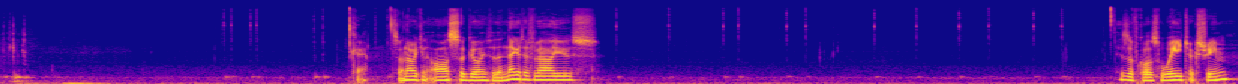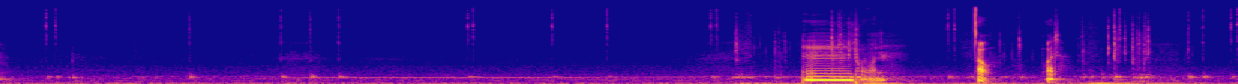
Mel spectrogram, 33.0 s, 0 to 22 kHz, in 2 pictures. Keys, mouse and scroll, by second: 0.2 -, 0.3 click, 3.0-4.2 drag, 4.2-5.1 middle drag, 4.7-6.9 scroll up 2, 6.9-8.2 scroll up 1, 8.2-13.6 drag, 13.8 click, 15.1-16.9 scroll down 1, 15.4-17.0 middle drag, 17.2-18.3 drag, 18.3-20.3 scroll up 1, 19.1-22.8 middle drag, 22.8-26.1 drag, 29.2 click, 31.4 right click, 32.4 middle click, 32.9-33.0 drag.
